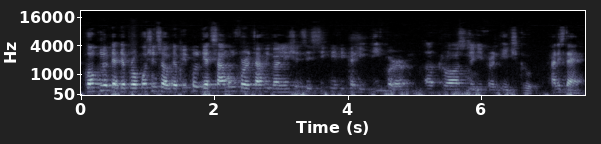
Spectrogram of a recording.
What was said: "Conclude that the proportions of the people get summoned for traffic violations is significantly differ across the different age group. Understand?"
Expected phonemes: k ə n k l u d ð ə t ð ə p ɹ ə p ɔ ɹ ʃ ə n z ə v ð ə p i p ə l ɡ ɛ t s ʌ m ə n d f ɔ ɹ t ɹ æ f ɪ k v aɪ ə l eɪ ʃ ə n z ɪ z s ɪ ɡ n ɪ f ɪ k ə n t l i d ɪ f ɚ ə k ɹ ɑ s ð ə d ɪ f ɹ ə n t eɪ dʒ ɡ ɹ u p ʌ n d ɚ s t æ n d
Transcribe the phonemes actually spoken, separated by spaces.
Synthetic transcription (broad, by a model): k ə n k l u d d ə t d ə p ɹ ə p ɔ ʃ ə n s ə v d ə p i p ə l ɡ ɛ t s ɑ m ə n f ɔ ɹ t ɑ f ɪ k v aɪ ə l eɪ ʃ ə n s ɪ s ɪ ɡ n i f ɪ k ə n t l i d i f ɚ ə k ɹ ɑ s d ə d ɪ f ɹ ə n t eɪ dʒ ɡ ɹ u p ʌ n d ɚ s t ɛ n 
